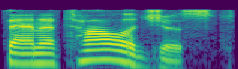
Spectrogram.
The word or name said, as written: thanatologist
